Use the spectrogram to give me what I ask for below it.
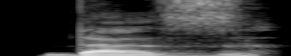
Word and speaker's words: does: El auxiliar does lo pronuncias como si la o fuese una a. La e no se pronuncia y la s se pronuncia de manera vibrante, z. Así que suena como does. Does.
